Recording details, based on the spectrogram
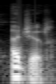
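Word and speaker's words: أجر: So in other words, this is pronounced ajr.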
